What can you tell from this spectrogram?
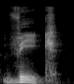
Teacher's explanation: Das liegt jetzt daran, dass hier dieses G am Ende des Wortes landet, am Ende einer Silbe. Dann verliert es den Stimmton. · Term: Auslautverhärtung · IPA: [veːk]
